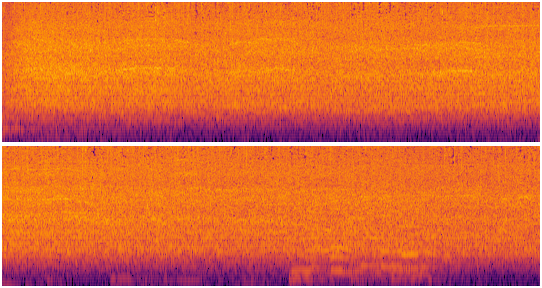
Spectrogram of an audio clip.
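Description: Sustained, dense applause from a large audience in a hall after a singer is announced on stage, filling the whole stretch at steady loudness, a continuous hiss of many hands clapping with no talking heard above it.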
